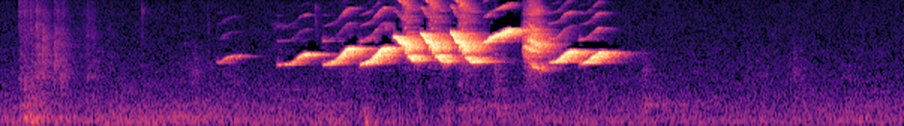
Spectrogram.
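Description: Double-collared seedeater (coleiro) singing one loud phrase of quick, sweeping whistled notes, lasting about two and a half seconds.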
